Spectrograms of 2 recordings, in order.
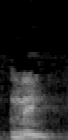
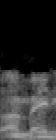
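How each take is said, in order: First: The first vowel is nearly dropped. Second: The first vowel is said fully. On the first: The speaker calls it wrong. "avec la voyelle chataf, c'est-à-dire avec un sheva" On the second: The speaker calls it right. "au lieu de dire amen"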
